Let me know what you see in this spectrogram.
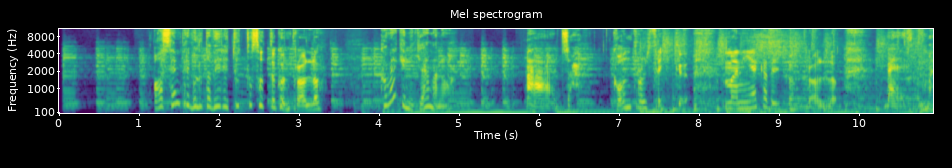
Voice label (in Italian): naturale interpretato allegro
